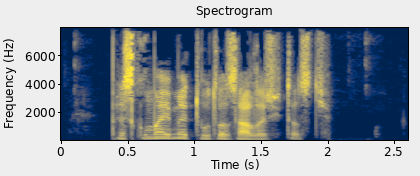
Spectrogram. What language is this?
Slovak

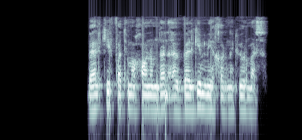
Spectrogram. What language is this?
Uzbek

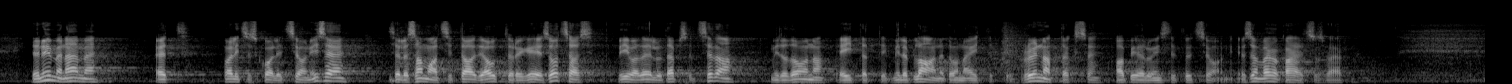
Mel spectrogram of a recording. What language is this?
Estonian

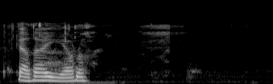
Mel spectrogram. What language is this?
Dogri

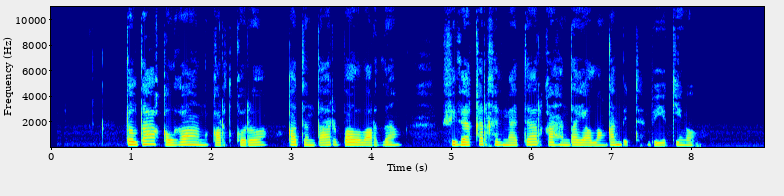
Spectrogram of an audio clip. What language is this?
Bashkir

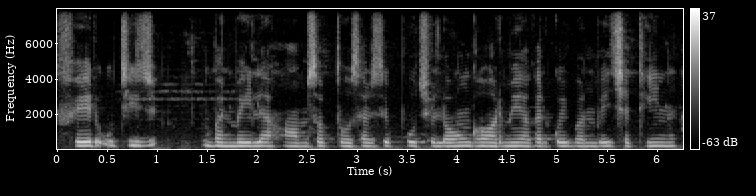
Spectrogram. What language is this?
Maithili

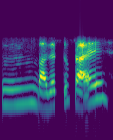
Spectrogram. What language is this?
Assamese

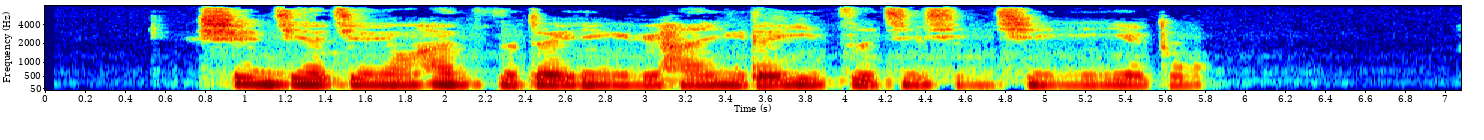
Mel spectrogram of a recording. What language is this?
Chinese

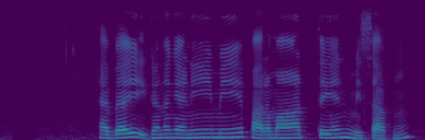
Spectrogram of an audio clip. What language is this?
Sinhala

